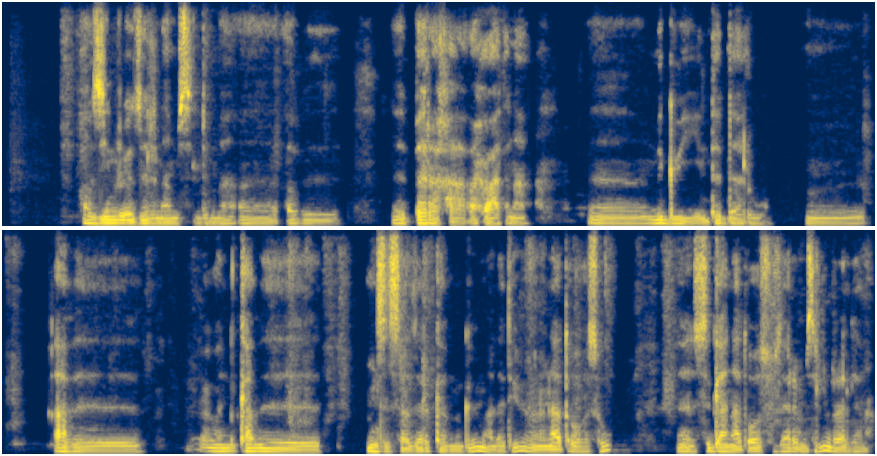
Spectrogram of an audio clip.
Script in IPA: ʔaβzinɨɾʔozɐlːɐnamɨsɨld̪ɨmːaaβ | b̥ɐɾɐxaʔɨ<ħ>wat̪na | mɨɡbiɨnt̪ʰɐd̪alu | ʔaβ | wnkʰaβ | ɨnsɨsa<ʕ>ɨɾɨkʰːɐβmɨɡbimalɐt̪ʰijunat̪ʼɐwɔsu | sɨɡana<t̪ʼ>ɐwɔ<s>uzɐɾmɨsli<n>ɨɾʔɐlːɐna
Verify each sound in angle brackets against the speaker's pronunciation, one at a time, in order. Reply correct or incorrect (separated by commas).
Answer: correct, incorrect, correct, correct, correct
